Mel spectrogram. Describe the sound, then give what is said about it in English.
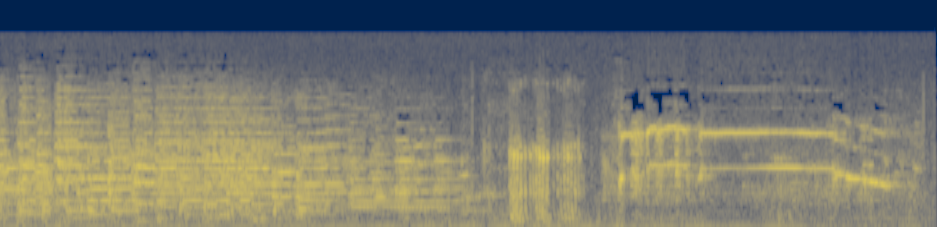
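An imitation rooster crow, not a real rooster, in the Fibber and Molly radio show: a loud, long drawn-out call that drops in pitch at the end, following a few seconds of dense, busy clucking and calling with no talking. “I just heard a rooster crowing.”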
